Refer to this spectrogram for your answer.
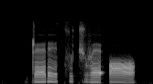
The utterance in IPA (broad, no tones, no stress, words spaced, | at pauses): ʈɛ ɾe t͡sut͡ʃvɛ ʔɔ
